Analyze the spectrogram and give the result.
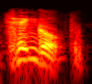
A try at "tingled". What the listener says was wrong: I think you're trying to say tingle, but it sounds like tinkled. That's what it sounds like you're saying there.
